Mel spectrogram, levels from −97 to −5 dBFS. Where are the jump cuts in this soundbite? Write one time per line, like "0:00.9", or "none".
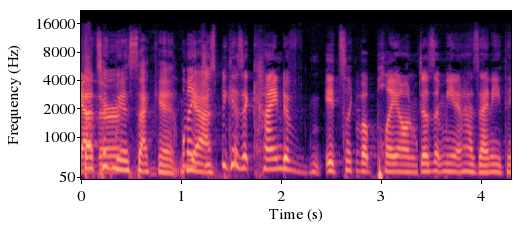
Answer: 0:01.0
0:02.4
0:02.8
0:03.4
